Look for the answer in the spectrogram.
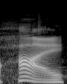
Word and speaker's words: Hey: It's Kyle High. I just stop on names like that, that you pronounce it high and it's spelled H-E-Y.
